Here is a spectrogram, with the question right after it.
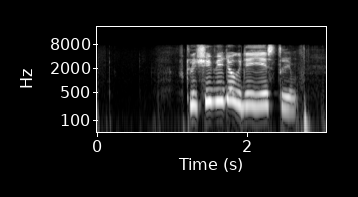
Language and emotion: Russian, neutral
